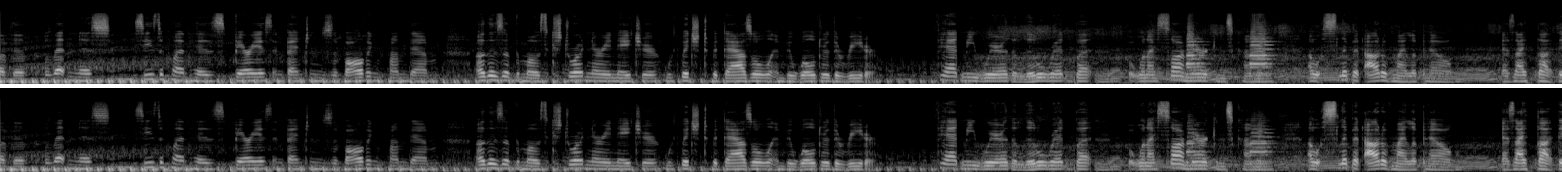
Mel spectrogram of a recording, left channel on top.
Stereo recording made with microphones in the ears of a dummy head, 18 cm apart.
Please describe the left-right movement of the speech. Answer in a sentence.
You can hear the speech go from the left side to the right.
